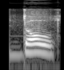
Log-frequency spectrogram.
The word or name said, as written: Dol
